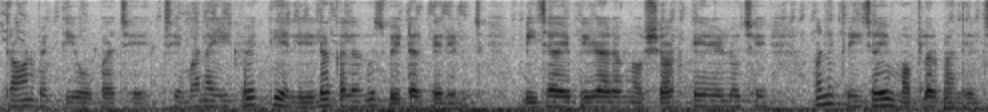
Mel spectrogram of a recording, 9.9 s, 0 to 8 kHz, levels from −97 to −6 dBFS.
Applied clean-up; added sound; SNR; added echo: none; Wind / Bird / Insect; 4 dB; reverberation time 2.3 s.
